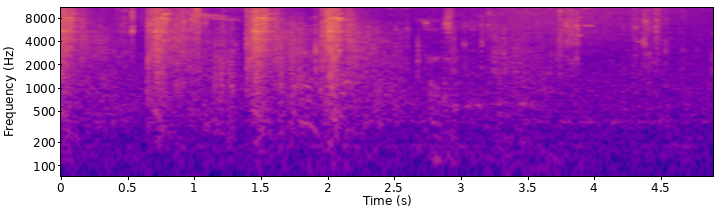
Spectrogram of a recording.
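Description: Rapid bursts of hand cannon gunfire in the video game Destiny 2, with several sharp shots clustered over a noisy background of game effects, fairly close and moderately loud.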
